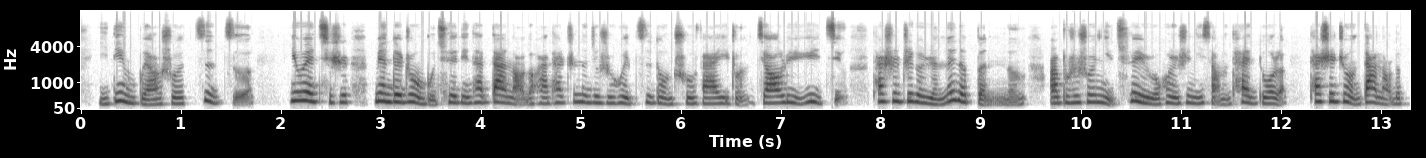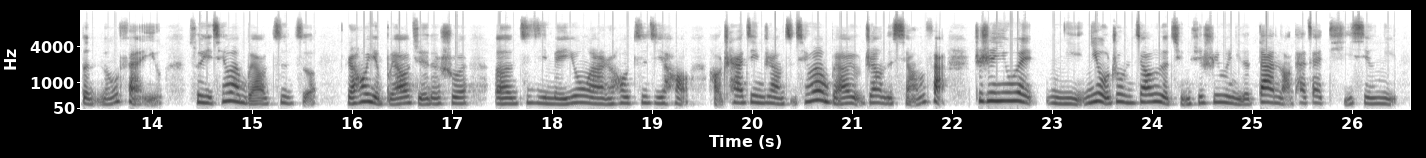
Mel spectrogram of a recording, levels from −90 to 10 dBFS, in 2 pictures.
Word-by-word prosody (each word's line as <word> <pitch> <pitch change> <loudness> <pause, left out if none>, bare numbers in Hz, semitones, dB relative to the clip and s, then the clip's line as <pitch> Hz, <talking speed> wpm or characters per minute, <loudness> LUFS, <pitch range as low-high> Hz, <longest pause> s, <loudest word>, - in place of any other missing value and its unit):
一 200 - -7
定 275 0 +1
不 195 -4 -3
要 185 +2 -1
说 220 0 -1
自 295 -7 -1
责。 465 - -5 0.3
因 320 +1 +3
为 320 -3 +6
其 290 -2 +5
实 265 +1 +1 0.2
面 295 -1 +5
对 275 - +7
这 275 - +2
种 235 -5 +1
不 175 -3 -5
确 255 +8 +1
定， 240 -2 -3
它 255 +1 0
大 260 0 +5
脑 230 - -2
的 220 - -5
话， 220 -1 -3
它 250 +2 -4
真 275 +3 -5
的 260 - -2
就 245 0 -3
是 240 -1 -4
会 230 -1 -1
自 220 +4 -5
动 225 -4 -3
触 215 +2 -1
发 215 -1 -1
一 225 - -3
种 - - -8
焦 240 +1 +4
虑 255 -2 -1
预 260 +5 -1
警， 390 - +1 0.2
它 290 - +2
是 300 +1 +2
这 295 +1 +1
个 265 -3 +2
人 205 -4 +1
类 315 +10 +2
的 295 -4 +4
本 270 +1 -5
能， - - -8 0.2
而 230 0 +2
不 245 - -4
是 250 - -1
说 275 +1 0
你 260 -5 -1
脆 310 -2 +1
弱， 210 -5 +1
或 240 +3 -3
者 220 - +1
是 245 +2 -3
你 225 0 -3
想 - - -1
得 190 - -8
太 255 +5 0
多 220 -1 -1
了， 235 - -4 0.2
它 290 - +4
是 290 +1 +5
这 285 -1 +2
种 200 -4 -2
大 265 +4 +6
脑 215 - -4
的 205 - -5
本 205 -1 -5
能 210 +8 -5
反 295 - -2
应。 - - -11 0.3
所 260 - -2
以 235 - 0
千 295 +7 +3
万 290 -5 +3
不 - - -4
要 - - -1
自 230 +3 -4
责， 230 +1 -7 0.3
然 215 - +3
后 285 +3 +3
也 250 -6 +4
不 200 -2 -6
要 220 +4 +3
觉 200 -4 -2
得 210 0 -3
说， 225 0 -2 0.2
呃， 210 0 +1
自 245 +3 -3
己 225 -2 -4
没 205 -2 -1
用 250 +1 -1
啊， 210 -2 +2
然 205 +1 -4
后 230 +1 -3
自 235 +1 -6
己 230 -1 -3
好 - - -4 0.2
好 - - -4
差 250 -2 +1
劲 250 0 -2
这 235 0 -3
样 215 -2 0
子， 210 - +3
千 285 - +1
万 335 -3 +5
不 - - -3
要 220 +1 +2
有 - - -2
这 250 +1 -1
样 245 - -1
的 215 - -3
想 230 +2 +3
法。 285 - +3 0.3
这 310 - +1
是 310 +1 +6
因 315 0 +4
为 300 -7 +2
你 210 -4 -4
你 250 +5 +1
有 295 - +4
这 255 +7 0
种 245 -2 -2
焦 270 +2 +3
虑 285 - +2
的 235 - +2
情 200 -1 -2
绪， 240 +3 -6
是 265 +2 -4
因 265 - -2
为 245 - -1
你 205 - -3
的 195 - -4
大 255 +5 +5
脑 225 - -4
它 240 -1 -5
在 235 0 -3
提 220 - -8
醒 215 -1 0
你， 200 -2 -6
240 Hz, 325 characters per minute, -23 LUFS, 215-270 Hz, 0.3 s, 对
